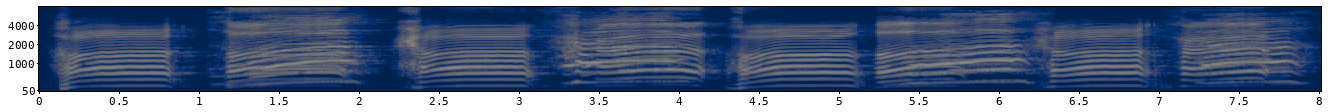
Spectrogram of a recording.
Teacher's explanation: جب ہم ہا کی ادائیگی کریں گے تو اسے ہم حلق کے نیچے والے حصے سے پڑھیں گے, اور جب ہم ہا کی ادائیگی کریں گے تو اسے حلق کے درمیانے حصے سے پڑھیں گے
